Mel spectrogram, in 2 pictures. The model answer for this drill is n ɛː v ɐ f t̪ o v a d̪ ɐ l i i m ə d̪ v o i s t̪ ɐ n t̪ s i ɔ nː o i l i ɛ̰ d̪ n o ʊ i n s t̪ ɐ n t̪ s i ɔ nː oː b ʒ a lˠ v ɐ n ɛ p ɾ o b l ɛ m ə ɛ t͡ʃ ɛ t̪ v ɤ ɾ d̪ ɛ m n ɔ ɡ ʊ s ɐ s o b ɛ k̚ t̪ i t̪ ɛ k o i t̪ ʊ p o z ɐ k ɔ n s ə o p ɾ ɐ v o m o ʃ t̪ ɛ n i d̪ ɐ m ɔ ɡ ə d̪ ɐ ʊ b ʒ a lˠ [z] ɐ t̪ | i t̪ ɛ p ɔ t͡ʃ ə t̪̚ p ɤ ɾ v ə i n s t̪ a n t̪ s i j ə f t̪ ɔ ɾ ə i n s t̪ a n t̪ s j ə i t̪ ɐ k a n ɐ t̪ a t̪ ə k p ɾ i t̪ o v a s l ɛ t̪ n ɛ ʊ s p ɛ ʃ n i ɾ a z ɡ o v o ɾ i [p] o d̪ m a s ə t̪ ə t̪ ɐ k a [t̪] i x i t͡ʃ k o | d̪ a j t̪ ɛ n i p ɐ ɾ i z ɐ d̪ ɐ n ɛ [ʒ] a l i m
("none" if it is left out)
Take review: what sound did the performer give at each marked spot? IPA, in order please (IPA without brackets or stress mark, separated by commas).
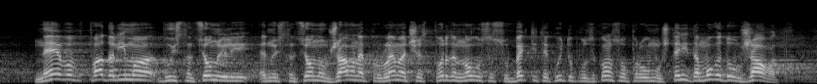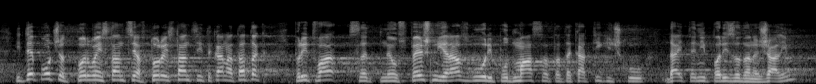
v, p, t̪, ʒ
